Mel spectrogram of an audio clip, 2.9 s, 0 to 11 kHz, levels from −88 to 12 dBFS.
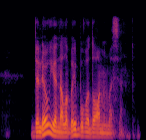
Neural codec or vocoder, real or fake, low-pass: codec, 16 kHz, 2 kbps, FunCodec, trained on LibriTTS, 25 frames a second; fake; 7.2 kHz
